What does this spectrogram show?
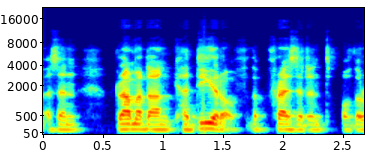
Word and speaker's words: Ramadan: So that is Ramadan.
